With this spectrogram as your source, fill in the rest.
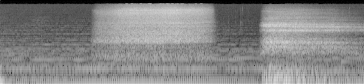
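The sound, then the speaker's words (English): A person breathes in and then out through the mouth during a breathwork session: a long, airy, hissing inhale swells and fades, then after a brief pause a rougher, louder exhale follows. “All the breaths in and out through the mouth.”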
